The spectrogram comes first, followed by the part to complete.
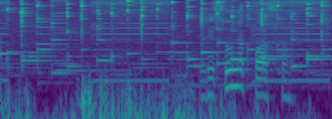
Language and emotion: Russian, neutral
